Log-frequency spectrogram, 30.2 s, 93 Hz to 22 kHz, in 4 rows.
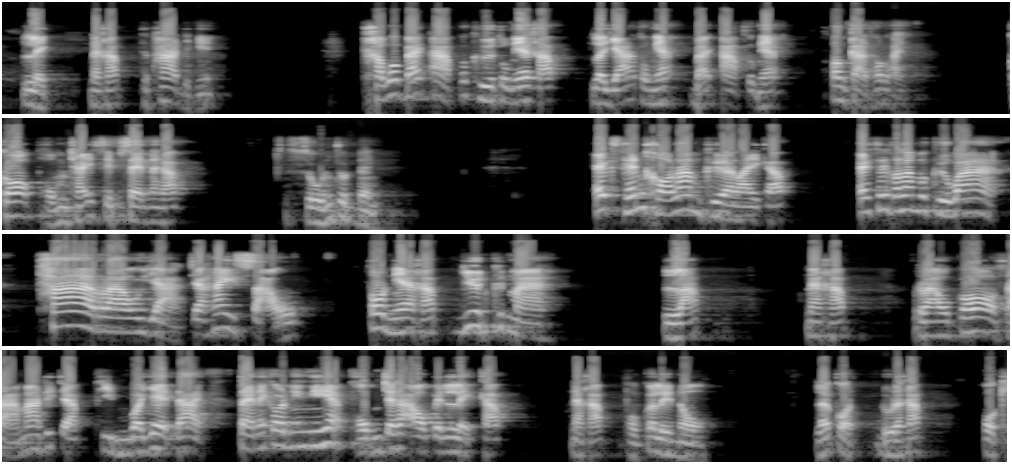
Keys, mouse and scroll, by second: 2.6-4.1 shift+drag, 5.3 shift+click, 6.7 shift+click, 7.3 shift+right click, 8.6 click, 9.9-10.7 typing, 17.2 shift+x, 17.7 click, 18.9 click, 19.8 click, 20.5 click, 21.2 shift+click, 21.7 shift+click, 22.1 shift+click, 25.4 shift+right click, 25.6 right click, 26.7 click, 27.9 click.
